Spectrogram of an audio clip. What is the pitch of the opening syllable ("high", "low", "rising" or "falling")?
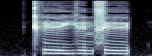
low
